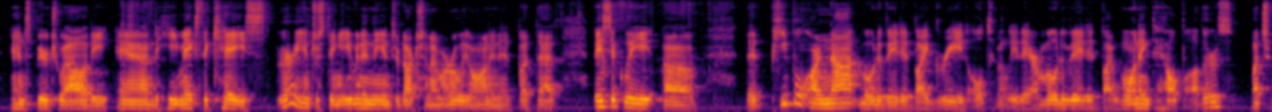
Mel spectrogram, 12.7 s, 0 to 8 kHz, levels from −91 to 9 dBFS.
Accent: American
